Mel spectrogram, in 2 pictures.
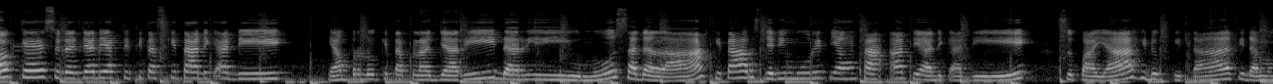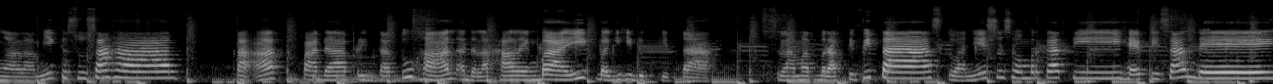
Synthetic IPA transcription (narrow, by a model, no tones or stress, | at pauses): ʔokesudahd͡ʒadiak̚t̪ifit̪askit̪aːdɪkadɪk̚jaŋpərlukit̪apəlad͡ʒaɾidaɾijunʊsadalahkit̪aɦaɾʊsd͡ʒadimuɾɪt̪jaŋt̪aʔat̪jaːdɪkadɪk̚ | supajaɦidʊp̚kit̪at̪idaʔ̚məŋalamikəsusaɦant̪a̰ʔat̪̚kəpadapəɾint̪aht̪uɦanadalahːaljaŋbaɪk̚baɡiɦidʊp̚kit̪a | səlamat̪̚bəɾak̚t̪ifit̪ast̪uɦanjesʊsməmbərkat̪iɦepisandej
